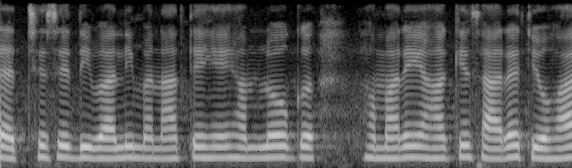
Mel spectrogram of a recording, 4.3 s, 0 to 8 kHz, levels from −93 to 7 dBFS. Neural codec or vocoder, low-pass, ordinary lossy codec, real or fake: codec, 16 kHz, 8 kbps, FunCodec, trained on Chinese and English, 25 frames a second; 7.2 kHz; none; fake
